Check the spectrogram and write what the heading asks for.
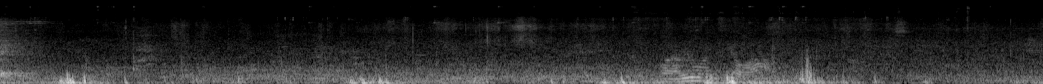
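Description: Footsteps going down a stairway and along a station platform: irregular low thumps, with a brief voice in the background about seven seconds in.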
